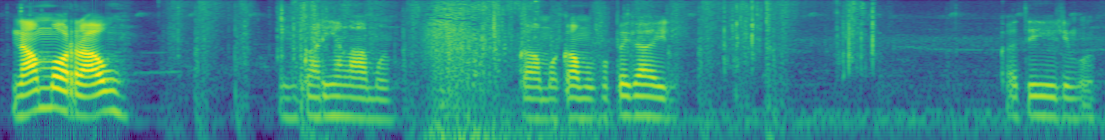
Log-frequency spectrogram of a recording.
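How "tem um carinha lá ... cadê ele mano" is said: quiet. Real, not acted. Sneaking near enemy.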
